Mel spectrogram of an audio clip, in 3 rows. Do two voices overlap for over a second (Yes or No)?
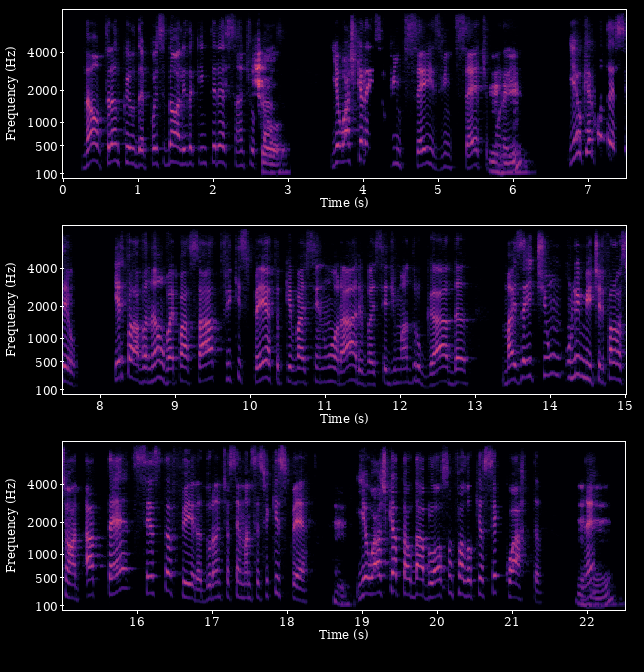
No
